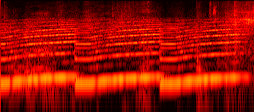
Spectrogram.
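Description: A building fire alarm sounds a loud, steady electronic tone with harmonics, repeating in roughly one-second pulses with brief breaks between them, close and continuous with no talk over it.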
